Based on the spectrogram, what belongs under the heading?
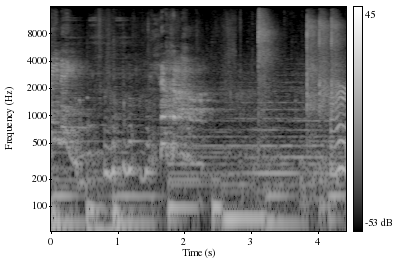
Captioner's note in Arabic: يضحك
